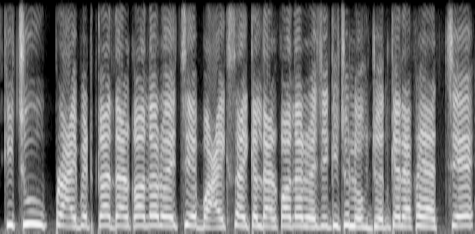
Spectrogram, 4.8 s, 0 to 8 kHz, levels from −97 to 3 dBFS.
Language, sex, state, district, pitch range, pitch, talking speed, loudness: Bengali, female, West Bengal, Paschim Medinipur, 305-335 Hz, 320 Hz, 190 wpm, -9 LUFS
